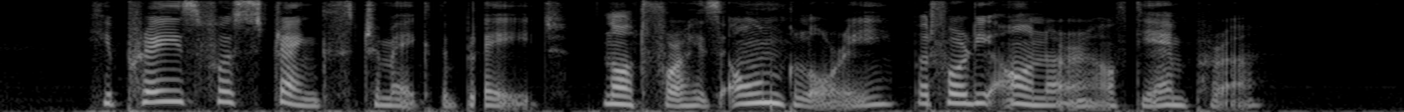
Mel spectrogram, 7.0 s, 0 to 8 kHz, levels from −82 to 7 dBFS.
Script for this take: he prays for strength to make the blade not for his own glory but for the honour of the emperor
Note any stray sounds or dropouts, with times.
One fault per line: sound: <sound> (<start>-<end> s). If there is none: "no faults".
sound: dropout (2.4-2.4 s)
